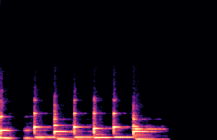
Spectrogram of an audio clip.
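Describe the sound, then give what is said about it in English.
Mobile phone ringtone plays a quick electronic melody of about seven bright notes. The last note is held longer before it cuts off into silence. “Sorry, that's my phone going.”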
